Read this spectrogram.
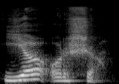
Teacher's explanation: य और श, ये क्या है आपके उच्चारण स्थान है य और श, तालु, ठीक है, तालव्य से।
